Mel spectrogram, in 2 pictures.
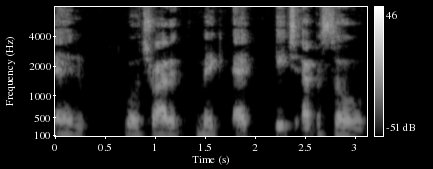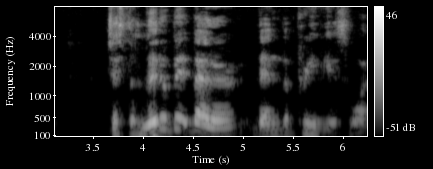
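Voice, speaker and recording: A man with a dark, mellow tone at medium pitch speaks fairly slowly and somewhat breathily, his lively intonation and big swings in loudness broken by long, frequent pauses. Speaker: podcast co-host. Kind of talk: casual chat. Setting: studio. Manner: voice trails off at ends of statements.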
